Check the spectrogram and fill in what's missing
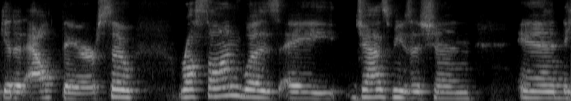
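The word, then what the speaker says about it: Rahsaan: Rasan Roland Kirk. Is it Rasan? – Yeah, you got it right. A lot of people mispronounce his name, but that's it exactly.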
